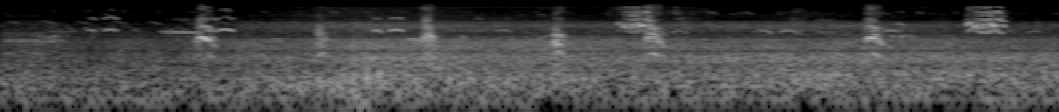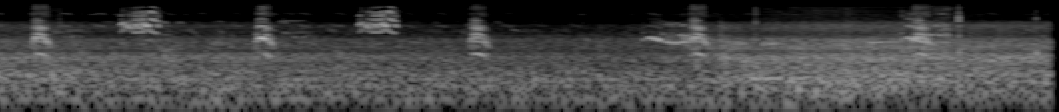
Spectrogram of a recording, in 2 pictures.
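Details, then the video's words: Black Skimmers on Siesta Key Beach, Sarasota, Florida: a young skimmer in front barks with adults behind, short nasal dog-like barks in irregular bursts about once a second over steady surf and wind. "Black Skimmer Barking"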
